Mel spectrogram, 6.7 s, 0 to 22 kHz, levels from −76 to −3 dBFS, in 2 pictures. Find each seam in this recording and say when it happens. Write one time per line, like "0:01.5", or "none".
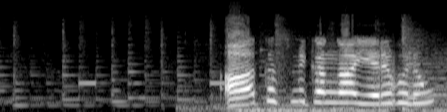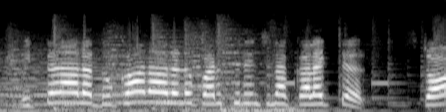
none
